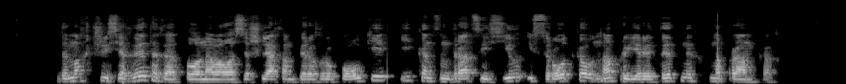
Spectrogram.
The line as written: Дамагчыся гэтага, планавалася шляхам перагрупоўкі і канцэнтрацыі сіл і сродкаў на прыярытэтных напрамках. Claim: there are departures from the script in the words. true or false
false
